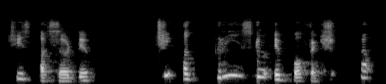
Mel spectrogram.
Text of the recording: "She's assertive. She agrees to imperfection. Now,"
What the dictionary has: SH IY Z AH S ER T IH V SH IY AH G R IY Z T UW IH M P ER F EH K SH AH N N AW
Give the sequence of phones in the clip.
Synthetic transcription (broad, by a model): SH IY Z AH S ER T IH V SH IY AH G R IY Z T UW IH P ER F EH K SH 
